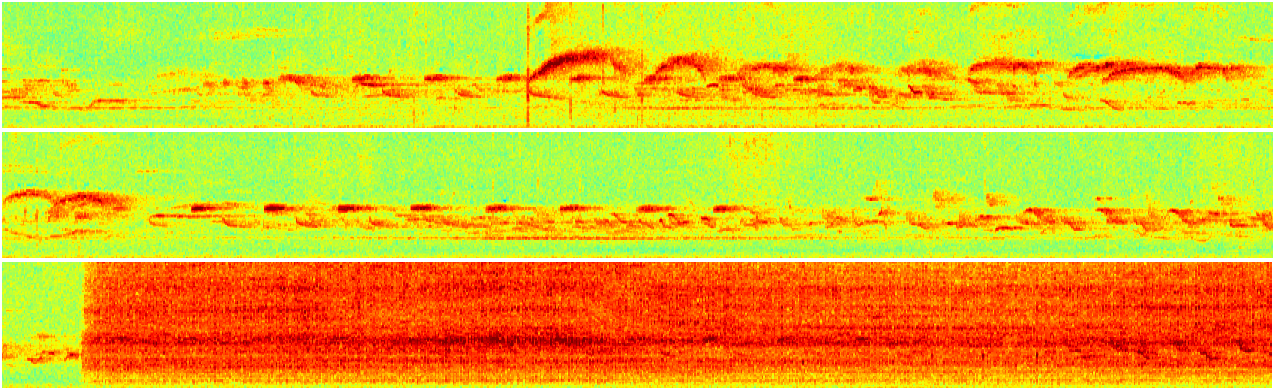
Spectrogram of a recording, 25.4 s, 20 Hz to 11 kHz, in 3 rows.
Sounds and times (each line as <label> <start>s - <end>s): lawnmower 17.5s - 25.4s
scratching its coating with a rock and fingers 17.5s - 25.4s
